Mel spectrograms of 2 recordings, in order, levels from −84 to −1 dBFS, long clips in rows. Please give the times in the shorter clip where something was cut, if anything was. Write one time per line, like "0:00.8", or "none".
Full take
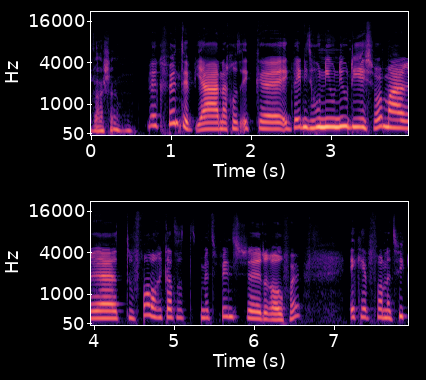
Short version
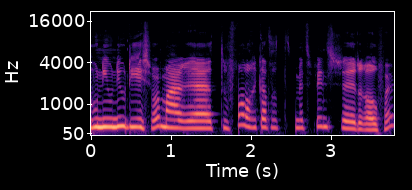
none

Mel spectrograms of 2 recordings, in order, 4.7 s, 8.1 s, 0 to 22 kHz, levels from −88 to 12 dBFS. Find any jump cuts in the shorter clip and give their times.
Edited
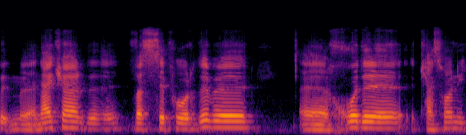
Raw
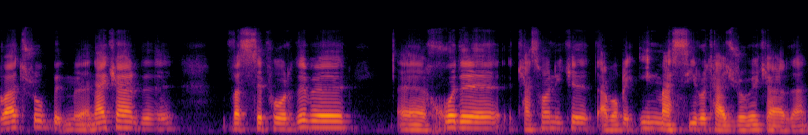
0:01.3

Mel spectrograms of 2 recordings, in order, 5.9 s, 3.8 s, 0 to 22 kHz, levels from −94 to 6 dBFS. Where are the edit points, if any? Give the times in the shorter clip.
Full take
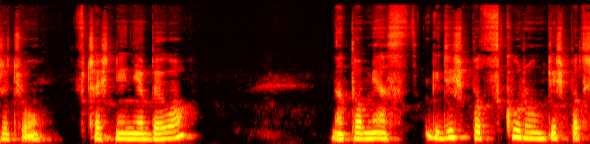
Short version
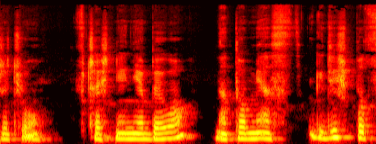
0:02.1

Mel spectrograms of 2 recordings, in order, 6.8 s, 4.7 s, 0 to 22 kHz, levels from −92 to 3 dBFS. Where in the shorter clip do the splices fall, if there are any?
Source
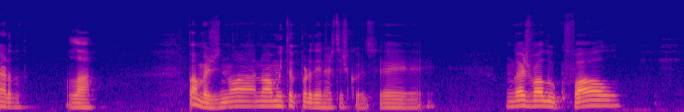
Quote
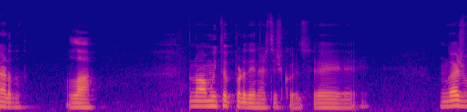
0:01.9

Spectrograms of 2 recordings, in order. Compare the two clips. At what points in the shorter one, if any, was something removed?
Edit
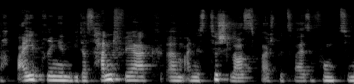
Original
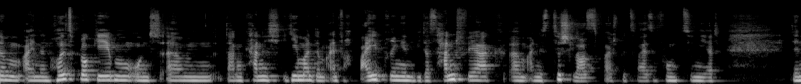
none

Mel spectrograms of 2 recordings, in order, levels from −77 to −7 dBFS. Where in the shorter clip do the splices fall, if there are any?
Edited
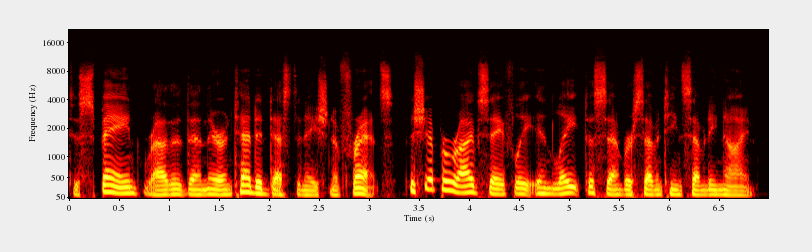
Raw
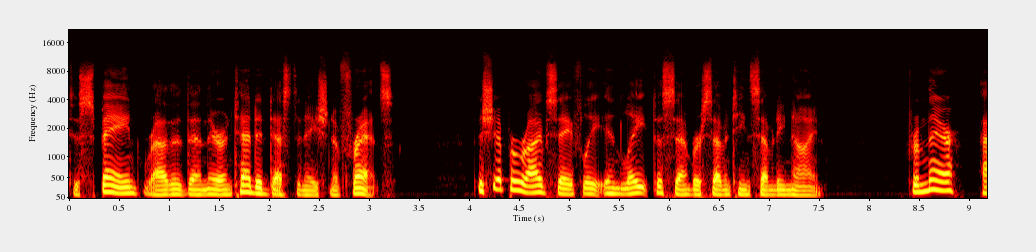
0:03.3

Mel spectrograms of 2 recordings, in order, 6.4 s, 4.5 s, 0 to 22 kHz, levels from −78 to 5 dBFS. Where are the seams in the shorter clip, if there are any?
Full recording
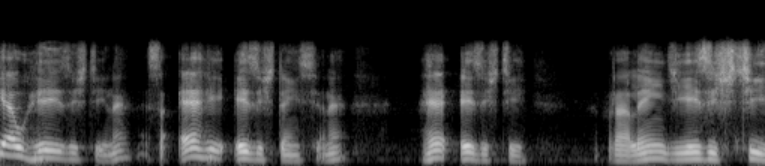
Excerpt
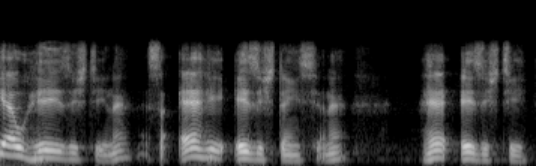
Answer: none

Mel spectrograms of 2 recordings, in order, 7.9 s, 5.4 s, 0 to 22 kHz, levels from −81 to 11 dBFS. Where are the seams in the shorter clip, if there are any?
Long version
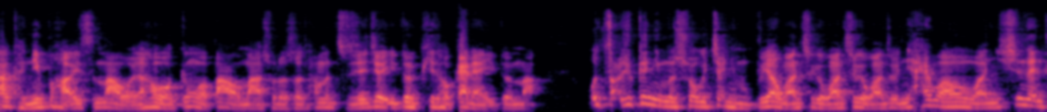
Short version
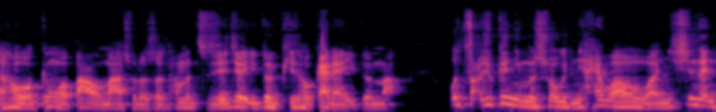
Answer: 0:04.3

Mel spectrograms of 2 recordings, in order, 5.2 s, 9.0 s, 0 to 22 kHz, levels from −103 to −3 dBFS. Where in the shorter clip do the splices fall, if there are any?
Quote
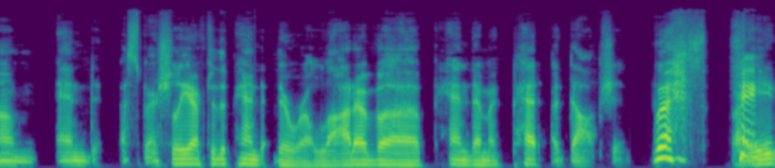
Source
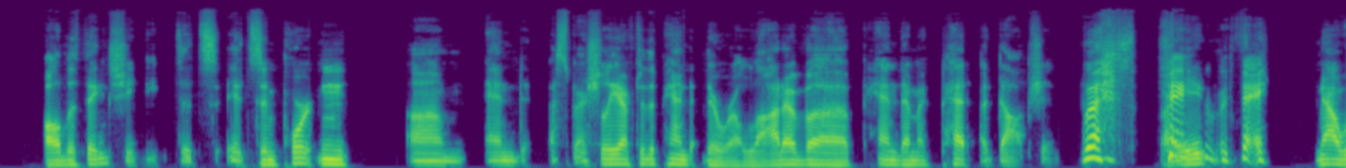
none

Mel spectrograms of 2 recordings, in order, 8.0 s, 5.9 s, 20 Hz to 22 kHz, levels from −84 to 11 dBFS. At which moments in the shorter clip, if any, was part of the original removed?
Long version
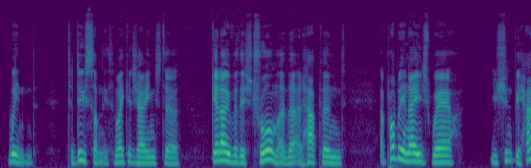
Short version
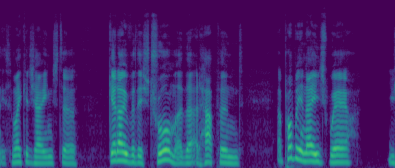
none

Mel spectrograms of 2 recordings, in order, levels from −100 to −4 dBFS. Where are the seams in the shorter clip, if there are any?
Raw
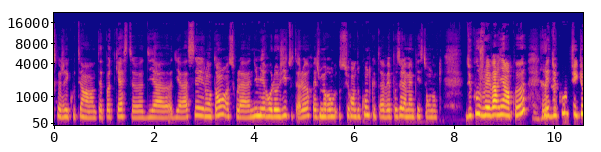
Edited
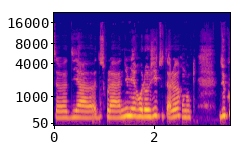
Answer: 0:00.9
0:02.6

